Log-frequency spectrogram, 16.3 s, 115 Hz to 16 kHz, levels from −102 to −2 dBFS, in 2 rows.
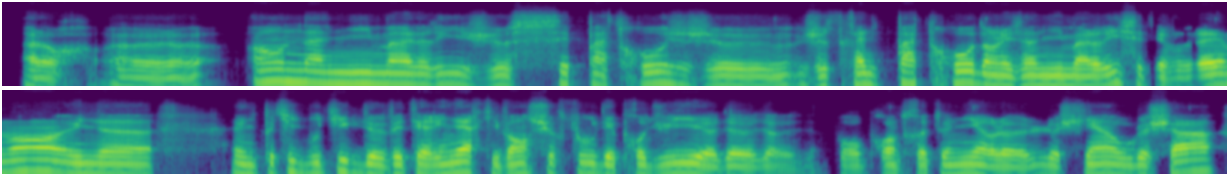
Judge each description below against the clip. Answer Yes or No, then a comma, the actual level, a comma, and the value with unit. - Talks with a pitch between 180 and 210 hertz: No, low, 110 Hz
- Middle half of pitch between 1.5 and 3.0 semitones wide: No, average, 3.4 semitones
